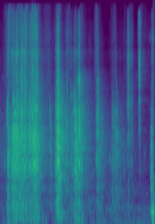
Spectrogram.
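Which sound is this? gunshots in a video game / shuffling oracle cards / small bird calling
shuffling oracle cards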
